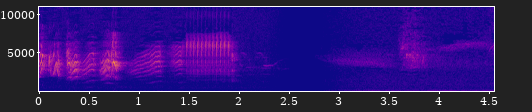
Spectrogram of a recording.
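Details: Common house martin producing a fast, buzzy twittering run of high notes, then a pause before one more chirp and a thin trailing whistle, as low rumbling background noise rises.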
